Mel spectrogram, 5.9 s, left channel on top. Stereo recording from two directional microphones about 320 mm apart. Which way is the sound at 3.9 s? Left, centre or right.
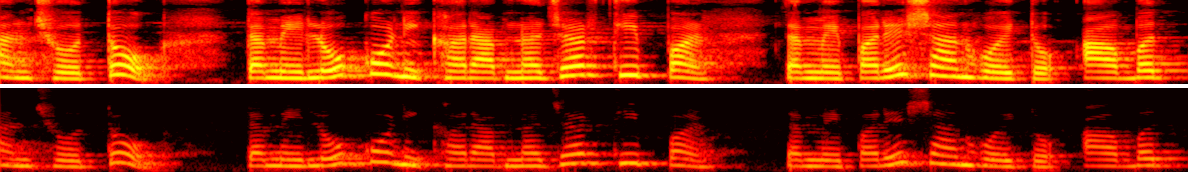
Left.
